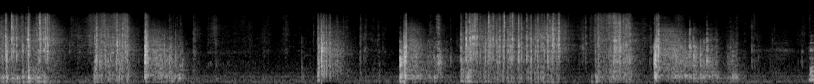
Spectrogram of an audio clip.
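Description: A deck of tarot cards being shuffled by hand: about six bursts of card rustle with short pauses between them, a few sharp clicks among them, and a longer lull a couple of seconds in.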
